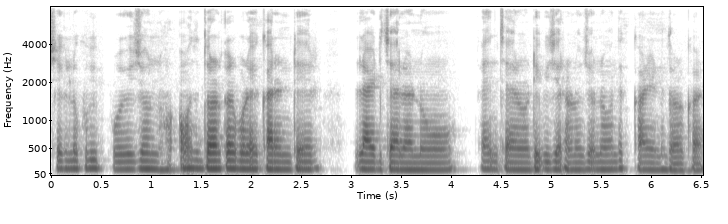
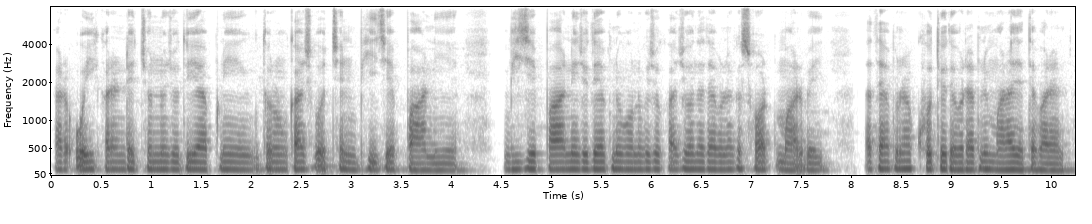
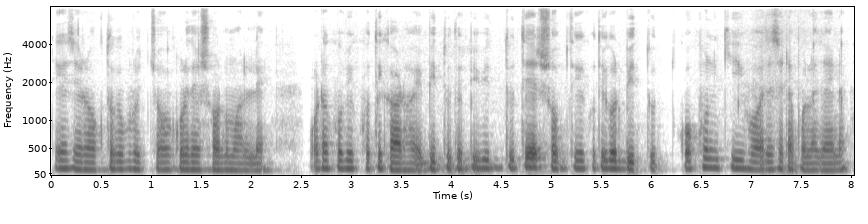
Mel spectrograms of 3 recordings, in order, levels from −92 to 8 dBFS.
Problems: background sounds at intervals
